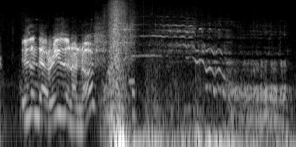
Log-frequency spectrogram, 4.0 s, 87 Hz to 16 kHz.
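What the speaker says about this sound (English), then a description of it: "I didn't mean to hit the horse." A horse in Far Cry 6 lets out a loud, wavering whinny, followed by a sharp impact and a softer snort and shuffle as it settles.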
